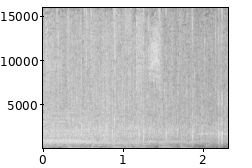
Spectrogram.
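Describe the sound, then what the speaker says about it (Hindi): A studio audience at a comedy talk show claps in welcome, a broad wash of applause with some other sounds mixed in. "जोरदार तालियों से स्वागत होना चाहिए"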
